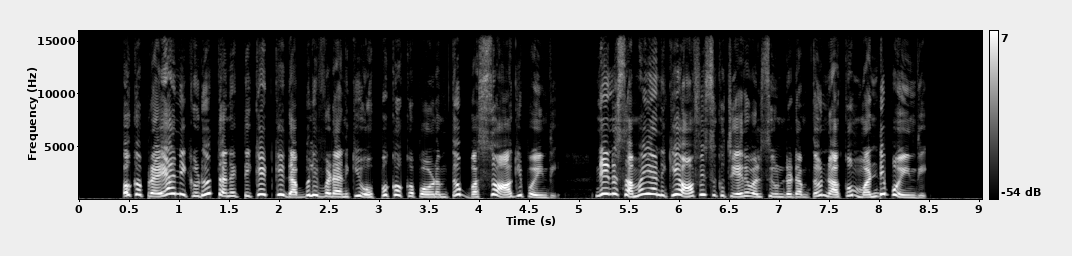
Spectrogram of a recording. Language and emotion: Telugu, angry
